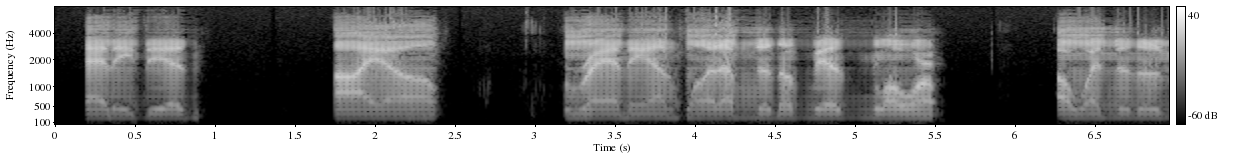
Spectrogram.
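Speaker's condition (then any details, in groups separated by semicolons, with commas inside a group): Laryngectomy, electrolarynx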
